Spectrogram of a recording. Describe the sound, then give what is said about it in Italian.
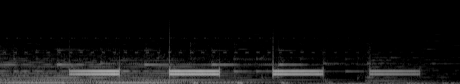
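Bells ring in four evenly spaced bursts, each a steady, mid-pitched tone that starts with a sharp strike and stops abruptly. The rings are fairly loud, with no talking. “Come potevano mancare le campane?”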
